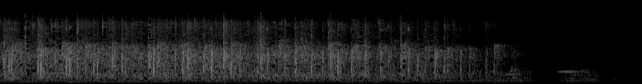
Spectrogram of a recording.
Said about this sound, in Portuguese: Também pedimos mais uma vez uma salva de palmas.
